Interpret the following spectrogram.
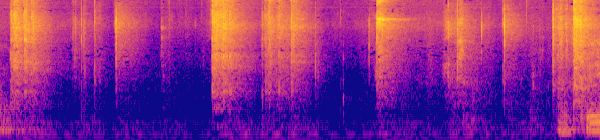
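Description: Small plastic game pieces and number cubes being picked up and set down on a laminated mat: a series of sharp clicks and clatters about a second apart, with a longer clattering shuffle about two seconds in.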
